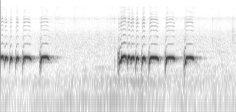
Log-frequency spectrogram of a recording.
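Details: Zebra dove (perkutut) song played as a lure for doves that are stressed, young or slow to sing: two quick phrases of clipped, ringing coos, the second a longer run of about seven notes.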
